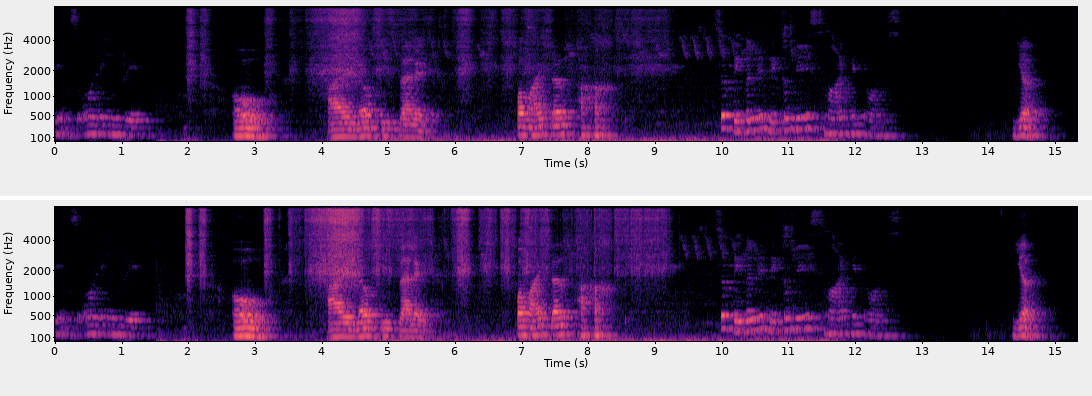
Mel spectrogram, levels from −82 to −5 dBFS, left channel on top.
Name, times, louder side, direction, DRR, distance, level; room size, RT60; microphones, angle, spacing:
voice 1, 0.0-1.5 1.9-2.0 4.0-4.1 9.0-9.1 9.9-12.7, equal, 15° left, 0.5 m, -43 dB
sound 1, 1.5-1.6 2.0-2.3 3.1-9.3, right 12 dB, 55° right, 0.3 m, -30 dB
voice 2, 2.7-3.2 4.1-5.8 6.9-8.3 14.4-14.7, right 2 dB, 75° right, 0.8 m, -35 dB
sound 2, 4.7-11.7, equal, 55° left, 1.4 m, -49 dB
5.3 x 3.3 x 2.9 m
head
